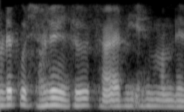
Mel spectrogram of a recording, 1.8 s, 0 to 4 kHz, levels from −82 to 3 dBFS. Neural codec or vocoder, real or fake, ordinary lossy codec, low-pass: autoencoder, 22.05 kHz, a latent of 192 numbers a frame, VITS, trained on one speaker; fake; MP3, 24 kbps; 3.6 kHz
